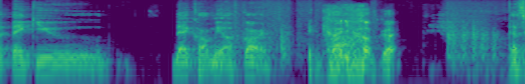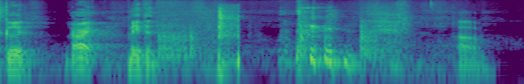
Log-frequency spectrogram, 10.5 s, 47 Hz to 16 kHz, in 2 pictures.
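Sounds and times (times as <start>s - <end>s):
speech: 0.0s - 7.0s, 8.3s - 9.2s, 9.8s - 10.2s
throat clearing from phlegm in the throat: 7.4s - 7.7s
coughing from phlegm in the throat: 7.4s - 8.8s.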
